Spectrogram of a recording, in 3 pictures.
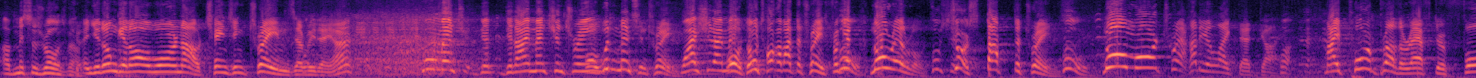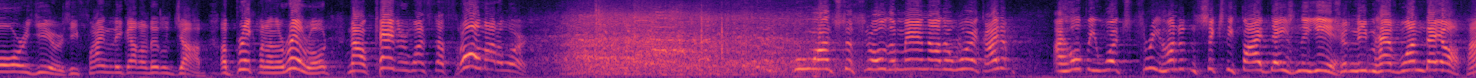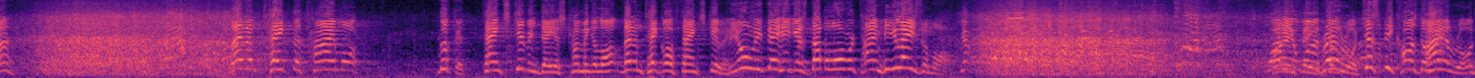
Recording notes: takes questions from the audience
